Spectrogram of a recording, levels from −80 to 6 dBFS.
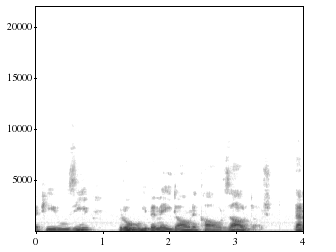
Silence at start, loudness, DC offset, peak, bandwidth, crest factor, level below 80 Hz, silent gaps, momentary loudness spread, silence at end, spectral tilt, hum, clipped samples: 0 s; -24 LUFS; under 0.1%; -6 dBFS; 6.4 kHz; 18 dB; -64 dBFS; none; 8 LU; 0 s; -10 dB/octave; none; under 0.1%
